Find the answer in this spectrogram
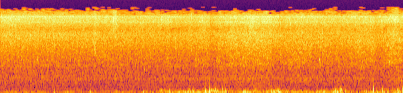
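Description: Wind buffeting the microphone: a steady hiss with low rumbling gusts that grow stronger about three seconds in.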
